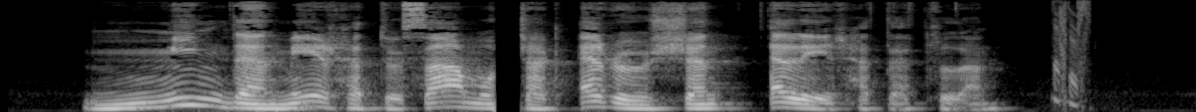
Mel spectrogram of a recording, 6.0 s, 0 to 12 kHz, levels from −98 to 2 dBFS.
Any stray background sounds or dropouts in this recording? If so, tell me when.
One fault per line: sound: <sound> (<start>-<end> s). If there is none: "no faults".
sound: dropout (2.5-2.6 s)
sound: chirp (5.3-5.5 s)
